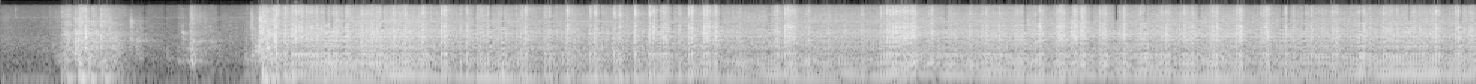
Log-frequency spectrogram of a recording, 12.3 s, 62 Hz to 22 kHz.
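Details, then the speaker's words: Homemade golf cart with Yamaha 440 snowmobile engine, long-sitting: couple of failed cranks then catches on choke to flat buzzy idle; won't rev up off choke. "it's like an idle it's a joke off it doesn't want to rev up yeah so I'm gonna try to Baby the throttle"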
